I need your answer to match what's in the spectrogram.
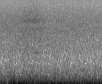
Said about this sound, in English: Ooh, it's windy.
